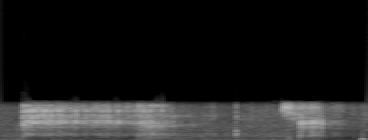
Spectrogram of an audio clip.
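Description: A baby making a rasping, hissing noise with his mouth and throat, a long burst of about a second followed by a shorter one near the end.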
